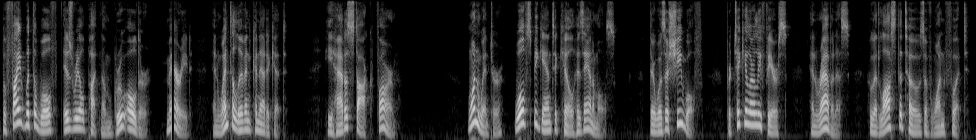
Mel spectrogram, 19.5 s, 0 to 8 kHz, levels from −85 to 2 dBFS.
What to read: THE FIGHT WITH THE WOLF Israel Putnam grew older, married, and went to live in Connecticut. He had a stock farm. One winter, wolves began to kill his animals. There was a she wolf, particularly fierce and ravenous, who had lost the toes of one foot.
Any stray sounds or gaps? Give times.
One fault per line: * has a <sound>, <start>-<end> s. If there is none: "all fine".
* has a dropout, 3.4-3.5 s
